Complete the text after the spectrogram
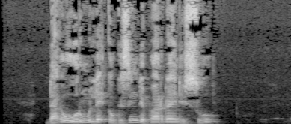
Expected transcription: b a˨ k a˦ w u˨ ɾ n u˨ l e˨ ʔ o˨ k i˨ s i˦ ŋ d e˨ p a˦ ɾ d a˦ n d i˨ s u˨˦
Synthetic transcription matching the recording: d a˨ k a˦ w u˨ ɾ m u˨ l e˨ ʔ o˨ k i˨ s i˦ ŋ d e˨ p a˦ ɾ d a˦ n d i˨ s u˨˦

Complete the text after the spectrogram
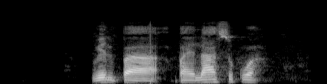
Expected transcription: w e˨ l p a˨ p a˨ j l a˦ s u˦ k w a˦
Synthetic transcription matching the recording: w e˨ l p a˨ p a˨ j l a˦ s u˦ k w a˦

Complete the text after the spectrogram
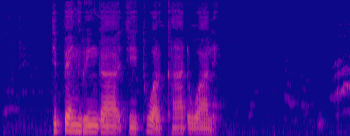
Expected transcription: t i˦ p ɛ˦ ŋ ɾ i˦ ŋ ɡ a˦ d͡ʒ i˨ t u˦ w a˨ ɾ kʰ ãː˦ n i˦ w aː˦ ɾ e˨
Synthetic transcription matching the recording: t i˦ p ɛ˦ ŋ ɾ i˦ ŋ ɡ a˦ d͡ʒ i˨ t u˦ w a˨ ɾ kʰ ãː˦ d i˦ w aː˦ l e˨

